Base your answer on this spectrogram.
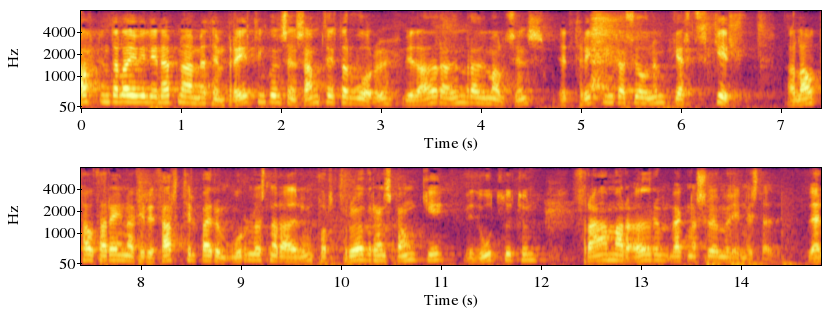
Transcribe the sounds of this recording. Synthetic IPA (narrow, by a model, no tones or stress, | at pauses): awht̪ʏnt̪alaːjɪvɪljɪnɛpnaːmɛðθejmpɾeːjt̪ʰiŋkʏmsɛmsamθeht̪aɾvɔːɾʏvɪðaðɾaʏmɾajvðʏmaːwlsɪnsɛɾ̥t̪ʰɾɪcːiŋkasjownʏmcɛr̥t̪scɪl̥t̪ | a̰ðlaːwt̪ʰawθarejnafɪɾɪɾ̥θar̥t̪ʰːɪlpajɾʏmuɾlœɥst̪naɾaːðɪlʏmkʰvɔr̥t̪̚kʰɾœːvʏɾ̥hanskawɲcɪ | vɪðuːt̪l̥ʏt̪ʏn | fɾaːmaɾœðɾʏmvɛknasœːmʏɪ̰nːɪst̪a̰jðʏ̰vɛ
